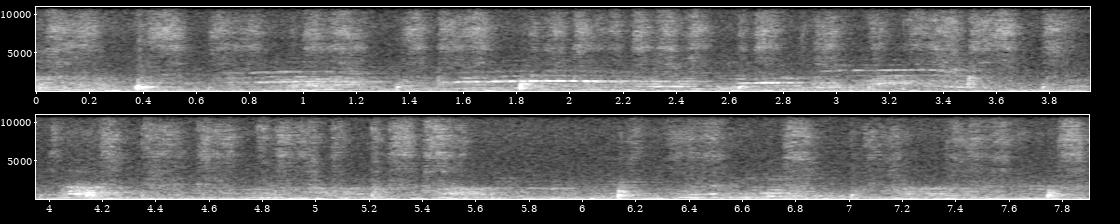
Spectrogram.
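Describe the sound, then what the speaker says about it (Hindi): Chalk or marker writing on a board in a classroom, with faint scratchy strokes running under a teacher's talk. "चलो यहाँ पे लिख देती हूँ कंपोनेंट ऑफ मैप,"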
